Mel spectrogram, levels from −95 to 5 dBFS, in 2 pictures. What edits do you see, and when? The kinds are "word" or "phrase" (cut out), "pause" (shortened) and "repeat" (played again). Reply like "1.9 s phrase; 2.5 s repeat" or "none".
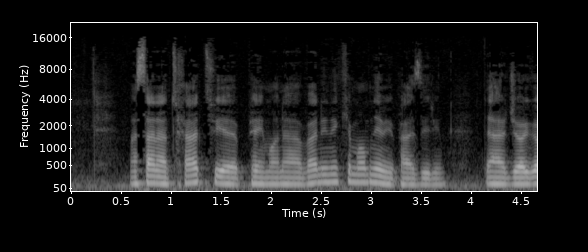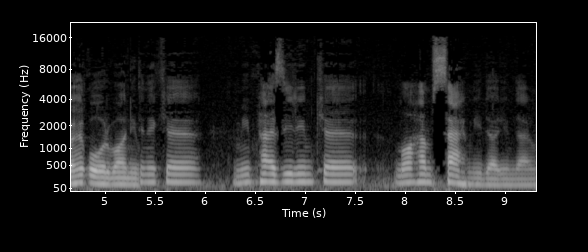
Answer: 1.0 s word; 3.0 s word; 5.3 s phrase; 6.2 s pause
